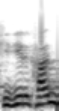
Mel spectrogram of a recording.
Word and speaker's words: খিজির খান: আসল উচ্চারণ কি হলো? খিজরে খান।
